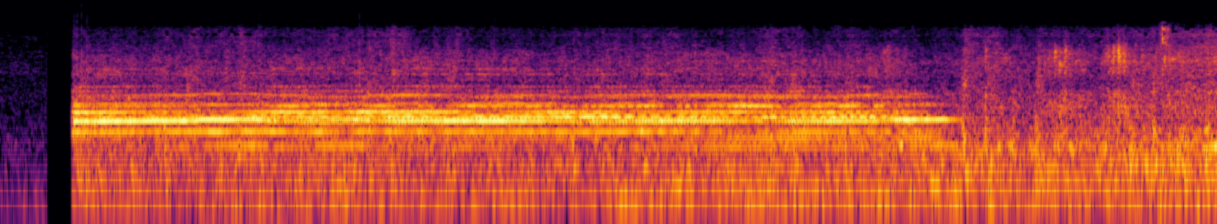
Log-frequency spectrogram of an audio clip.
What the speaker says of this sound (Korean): 희망의 청춘열차는 기적소리와 함께 중원역을 힘차게 출발하면서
